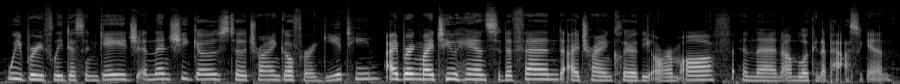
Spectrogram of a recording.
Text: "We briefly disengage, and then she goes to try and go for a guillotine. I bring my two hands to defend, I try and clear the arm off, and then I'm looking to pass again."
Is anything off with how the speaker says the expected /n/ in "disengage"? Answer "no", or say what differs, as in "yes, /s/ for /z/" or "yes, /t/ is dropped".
no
